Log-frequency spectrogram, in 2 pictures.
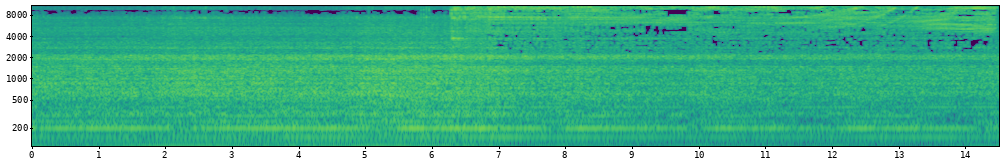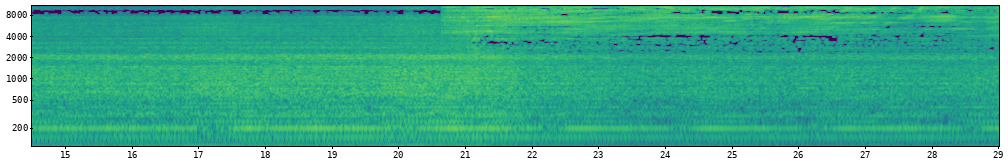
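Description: Homemade bench grinding machine's motor running with a steady hum. Twice, for several seconds each, a high hissing scrape as a steel knife blade is held against the spinning disc to sharpen its edge.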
